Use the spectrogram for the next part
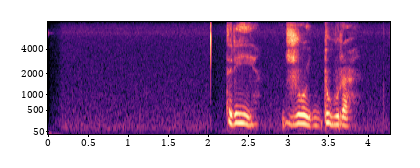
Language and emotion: Russian, angry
